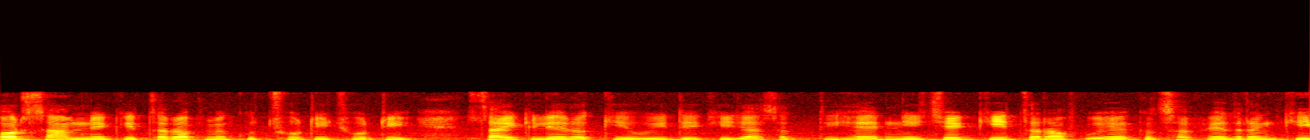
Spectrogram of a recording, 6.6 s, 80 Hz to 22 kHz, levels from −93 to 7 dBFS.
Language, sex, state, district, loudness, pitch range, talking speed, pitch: Hindi, male, Bihar, Vaishali, -20 LUFS, 195-215 Hz, 190 wpm, 205 Hz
